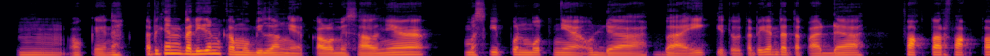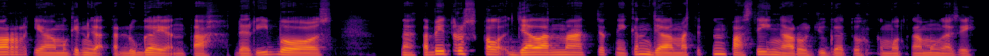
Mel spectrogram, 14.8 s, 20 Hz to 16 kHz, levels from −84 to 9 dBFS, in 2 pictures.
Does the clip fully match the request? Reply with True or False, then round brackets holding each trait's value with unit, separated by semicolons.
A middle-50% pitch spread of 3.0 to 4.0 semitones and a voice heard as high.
False (3.4 semitones; 130 Hz)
